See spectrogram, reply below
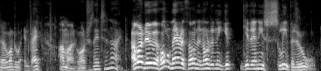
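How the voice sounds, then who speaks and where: A man doing live-stream shout-outs in a theatrical, playful pirate drawl with a put-on pirate English accent. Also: medium pitch. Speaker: impressionist streamer.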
